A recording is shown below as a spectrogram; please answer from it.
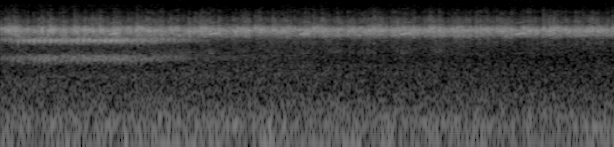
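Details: One tree frog trill of just over a second opens the clip, recorded at night in a North Carolina backwoods swamp, then only a steady high-pitched chorus drone carries on.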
